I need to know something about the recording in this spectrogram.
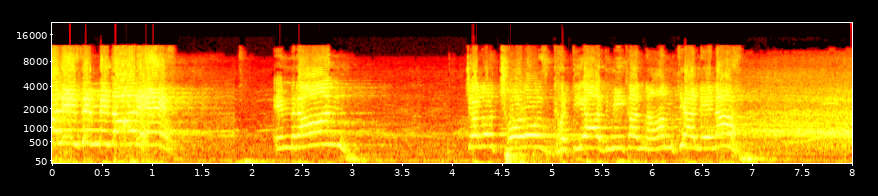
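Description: A young woman speaks forcefully into a microphone over loudspeakers.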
